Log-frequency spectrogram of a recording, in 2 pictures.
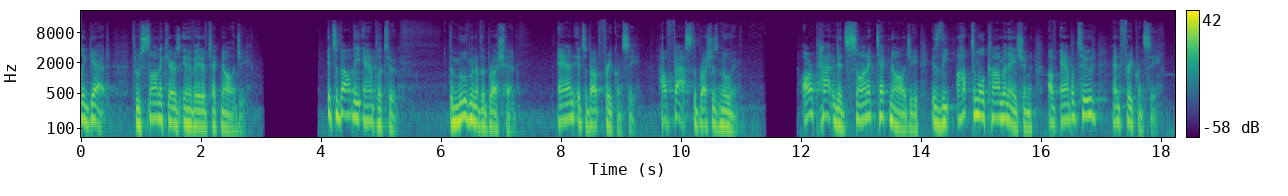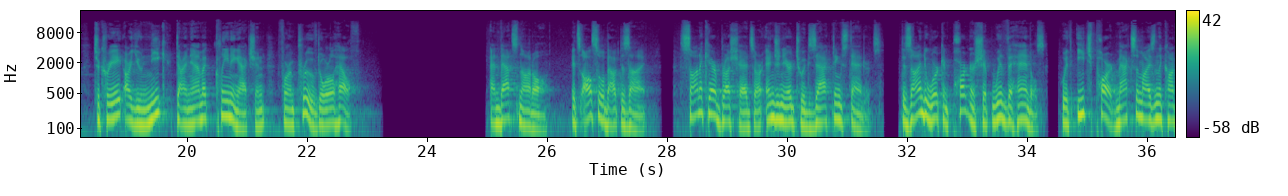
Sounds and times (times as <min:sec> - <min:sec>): Speech: 0:00.0 - 0:02.9, 0:04.1 - 0:05.4, 0:06.1 - 0:07.3, 0:07.9 - 0:11.1, 0:12.0 - 0:23.0, 0:25.0 - 0:36.4.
